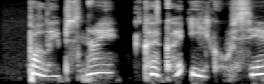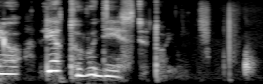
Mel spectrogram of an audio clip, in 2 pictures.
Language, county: Lithuanian, Vilnius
